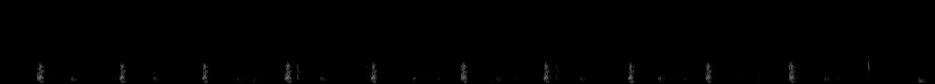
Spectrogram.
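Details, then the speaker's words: Mitral stenosis teaching recording: regular heartbeat about 72 per minute with a loud first sound and a low rumbling mid-diastolic murmur, introduced after the first few cycles. "The following example will present each feature of mitral stenosis. A loud first sound is followed by a mid-diastolic murmur."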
